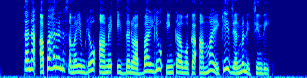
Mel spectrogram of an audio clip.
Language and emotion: Telugu, neutral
